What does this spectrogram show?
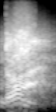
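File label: Speech Sound Russian Common Allied Flight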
